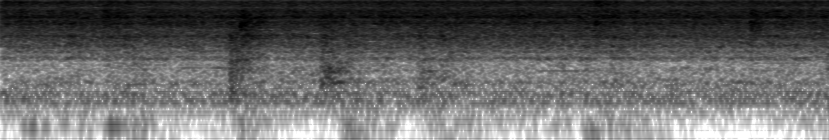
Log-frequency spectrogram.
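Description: Steady hiss of steam from pots cooking on a gas stove, with a couple of faint knocks between one and two seconds in.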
